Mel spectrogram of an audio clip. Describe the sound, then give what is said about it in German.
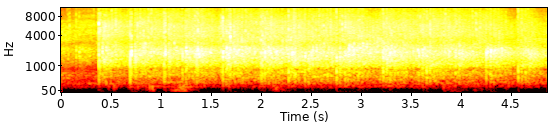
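An audience at an ICF church service breaks into sustained applause, a dense wash of many hands clapping that starts abruptly and holds steady at moderate loudness throughout. “Ich finde, ja, das ist schon fast ein Wunder, aber eigentlich auf jeden Fall ein Applaus wert.”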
